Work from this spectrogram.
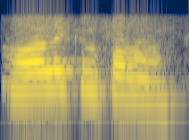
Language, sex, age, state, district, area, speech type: Kashmiri, female, 18-30, Jammu and Kashmir, Budgam, rural, conversation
